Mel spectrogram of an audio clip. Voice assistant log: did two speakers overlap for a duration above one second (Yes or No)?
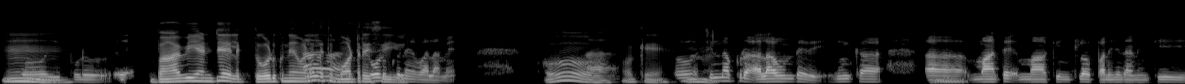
No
